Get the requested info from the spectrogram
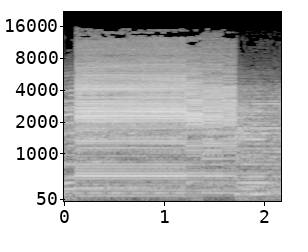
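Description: Corded electric hair clippers buzzing loudly for about a second and a half, starting and cutting off suddenly, over background string music.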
